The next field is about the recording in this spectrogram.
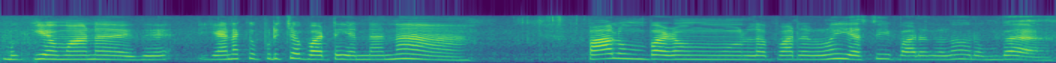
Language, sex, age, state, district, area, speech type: Tamil, female, 45-60, Tamil Nadu, Tiruchirappalli, rural, spontaneous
